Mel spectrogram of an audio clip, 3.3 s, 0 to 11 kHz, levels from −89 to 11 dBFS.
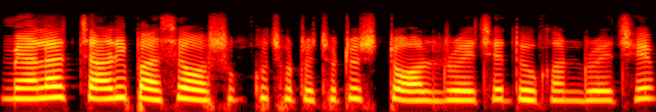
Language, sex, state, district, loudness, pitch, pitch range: Bengali, female, West Bengal, Purulia, -17 LUFS, 275 Hz, 255-290 Hz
